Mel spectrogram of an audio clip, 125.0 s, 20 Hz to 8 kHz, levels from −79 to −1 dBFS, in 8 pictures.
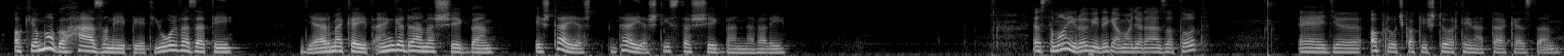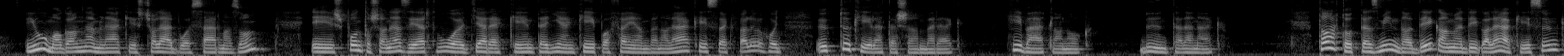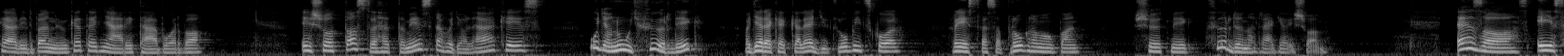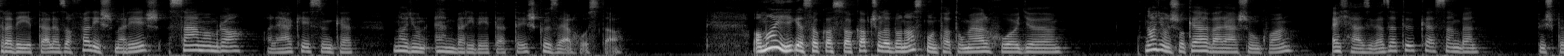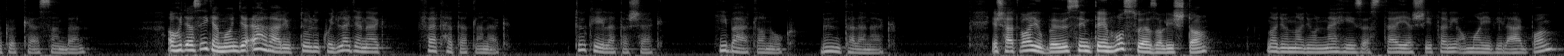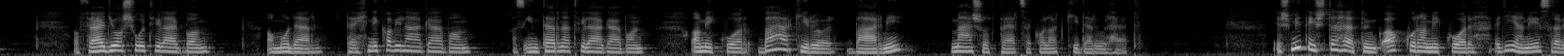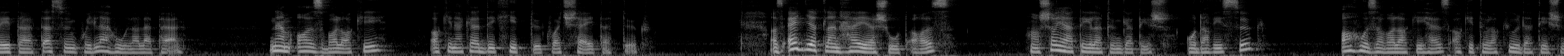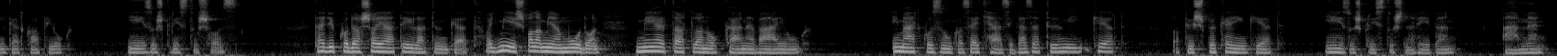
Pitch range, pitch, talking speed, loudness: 150-190 Hz, 170 Hz, 110 wpm, -30 LUFS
